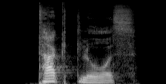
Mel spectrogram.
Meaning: tactless
- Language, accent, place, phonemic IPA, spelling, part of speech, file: German, Germany, Berlin, /ˈtaktloːs/, taktlos, adjective, De-taktlos.ogg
